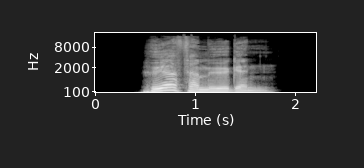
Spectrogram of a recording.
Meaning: hearing
- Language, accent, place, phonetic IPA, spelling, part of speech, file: German, Germany, Berlin, [ˈhøːɐ̯fɛɐ̯ˌmøːɡŋ̍], Hörvermögen, noun, De-Hörvermögen.ogg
